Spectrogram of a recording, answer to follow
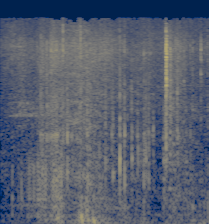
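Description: Faint, scattered small clicks and rustles of hands handling wiring and plastic interior trim in a car footwell.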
